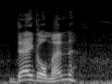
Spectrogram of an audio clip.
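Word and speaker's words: Degelman: Jacob was saying it's pronounced Dagelman.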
